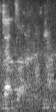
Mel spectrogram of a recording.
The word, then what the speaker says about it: Denzel: It's Denzel. Denzel's his name. Denzel Washington. And the reason we Denzel, it's not because we're white, even whiter son.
